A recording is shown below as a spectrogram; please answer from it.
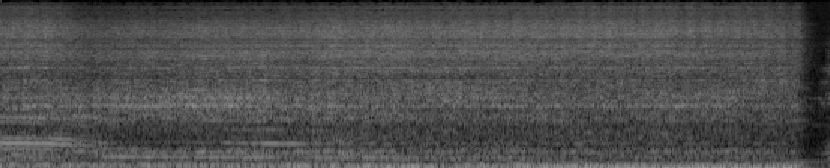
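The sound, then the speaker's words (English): An old black train rumbles past in a loud, steady roar with a low mechanical drone and a faint tonal hum, holding even throughout before cutting off abruptly at the end. “See, there's the train.”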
